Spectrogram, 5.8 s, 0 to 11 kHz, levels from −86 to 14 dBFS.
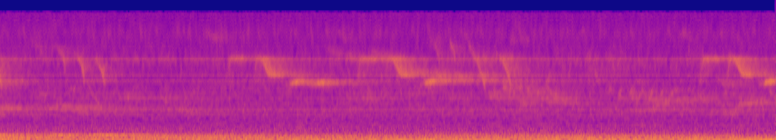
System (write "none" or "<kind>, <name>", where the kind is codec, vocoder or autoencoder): vocoder, Vocos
